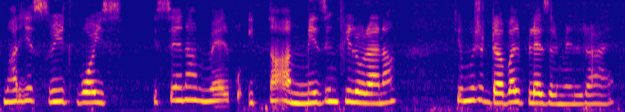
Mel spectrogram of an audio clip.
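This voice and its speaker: A woman voicing an adoring, teasing young man in love, speaking low and coaxing in her own high voice. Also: steady tone, moderate pace, creaky, a little mellow. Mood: intimate, teasing.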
